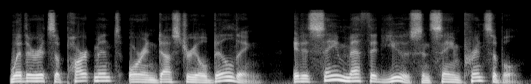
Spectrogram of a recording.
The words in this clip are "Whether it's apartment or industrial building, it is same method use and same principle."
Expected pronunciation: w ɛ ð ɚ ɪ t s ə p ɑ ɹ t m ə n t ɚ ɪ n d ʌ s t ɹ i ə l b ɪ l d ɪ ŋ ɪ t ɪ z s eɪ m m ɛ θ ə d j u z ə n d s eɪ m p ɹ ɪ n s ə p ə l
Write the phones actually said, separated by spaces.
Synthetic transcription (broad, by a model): w ɛ ð ɚ ɪ t s ə p ɑ ɹ t m ə n t ɚ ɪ n d ʌ s t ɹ i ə l b ɪ l d ɪ ŋ ɪ t ɪ z s eɪ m m ɛ θ ə d j u z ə n s eɪ m p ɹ ɪ n s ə p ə l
